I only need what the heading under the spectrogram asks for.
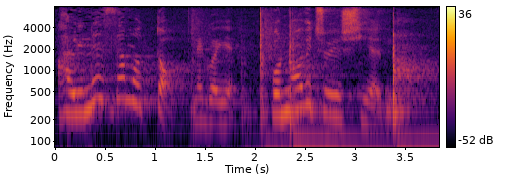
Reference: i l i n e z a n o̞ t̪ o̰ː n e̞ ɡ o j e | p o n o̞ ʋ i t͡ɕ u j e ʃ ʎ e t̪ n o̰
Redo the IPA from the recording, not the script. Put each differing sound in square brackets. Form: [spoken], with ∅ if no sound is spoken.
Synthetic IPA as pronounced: [a] l i n e [s] a [m] o̞ t̪ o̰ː n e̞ ɡ o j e | p o n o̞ ʋ i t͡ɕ u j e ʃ [j] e [d̪] n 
